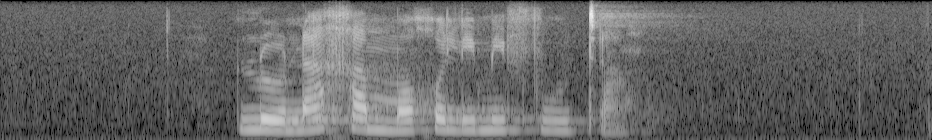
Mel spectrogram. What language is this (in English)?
Tswana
